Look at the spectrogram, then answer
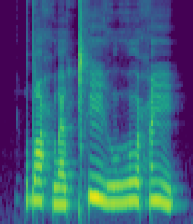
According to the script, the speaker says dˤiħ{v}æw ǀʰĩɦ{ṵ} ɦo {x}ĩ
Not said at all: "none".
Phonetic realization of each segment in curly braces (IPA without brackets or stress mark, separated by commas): w, u, ħ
